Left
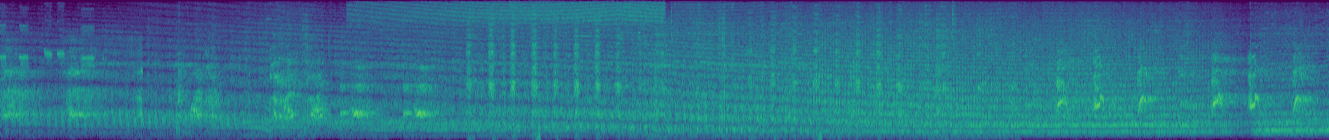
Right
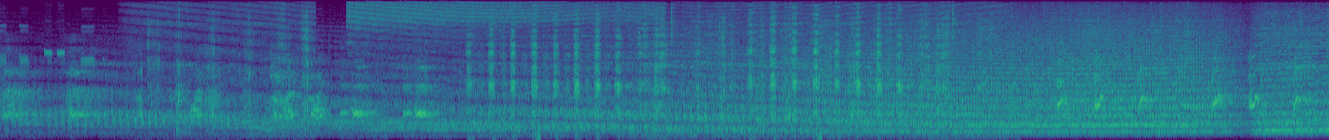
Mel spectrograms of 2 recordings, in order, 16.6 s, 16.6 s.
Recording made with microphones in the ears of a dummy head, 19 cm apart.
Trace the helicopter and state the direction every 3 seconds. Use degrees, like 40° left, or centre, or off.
60° left, 60° left, 50° left, 30° left, centre, 30° right.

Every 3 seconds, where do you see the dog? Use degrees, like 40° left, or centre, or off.
50° left, 30° left, centre, 10° right, 30° left, 50° left.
